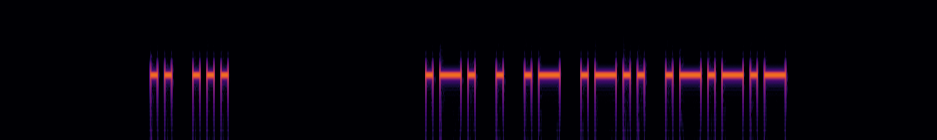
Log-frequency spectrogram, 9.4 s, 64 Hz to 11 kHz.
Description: Morse code, heard as a keyed tone, about 17 wpm, 700 Hz. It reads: IS REAL.
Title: 4x Word-Spacing - Sentences from Top 300 Words - 17wpm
